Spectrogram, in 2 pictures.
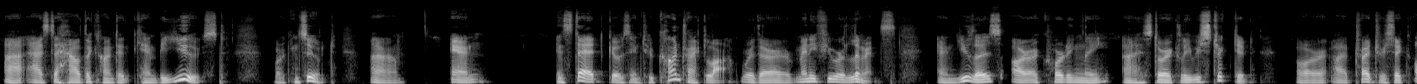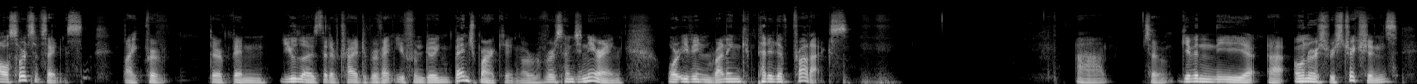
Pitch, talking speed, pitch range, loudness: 105 Hz, 150 wpm, 95-120 Hz, -19 LUFS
